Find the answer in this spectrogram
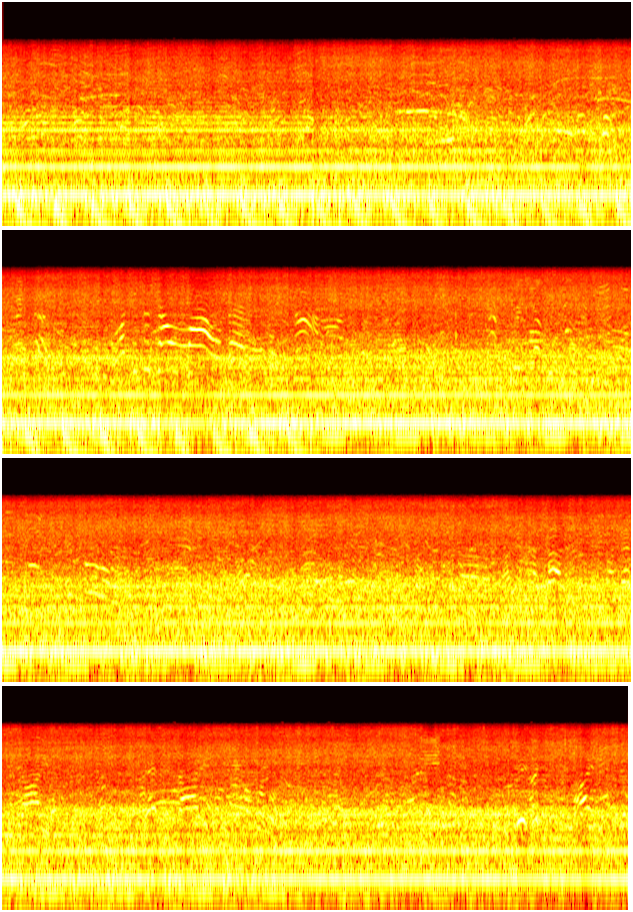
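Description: Hot air balloon inflator fan's petrol engine running steadily at a constant pitch, blowing air into the balloon envelope. Crowd chatter is heard over it.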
